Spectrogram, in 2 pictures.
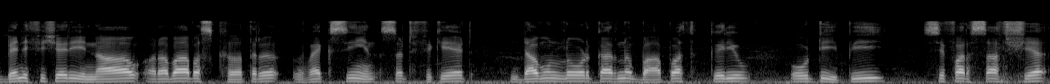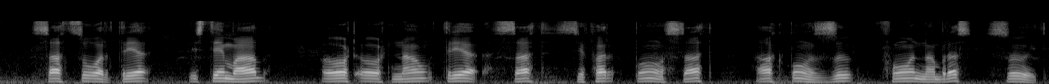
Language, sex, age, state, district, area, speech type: Kashmiri, male, 30-45, Jammu and Kashmir, Shopian, rural, read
